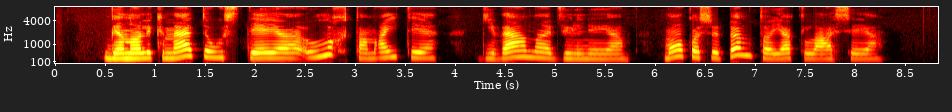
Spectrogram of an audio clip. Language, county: Lithuanian, Kaunas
